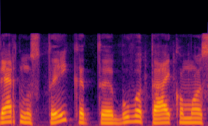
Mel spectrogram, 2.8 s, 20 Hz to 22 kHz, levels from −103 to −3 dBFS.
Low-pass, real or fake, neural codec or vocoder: 7.2 kHz; real; none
